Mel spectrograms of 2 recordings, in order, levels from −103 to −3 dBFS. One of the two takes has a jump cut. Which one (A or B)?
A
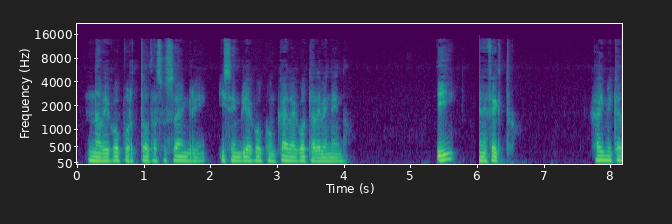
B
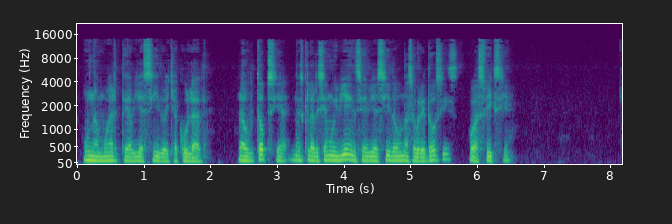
B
